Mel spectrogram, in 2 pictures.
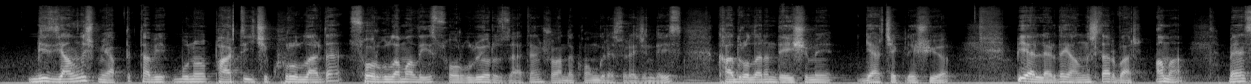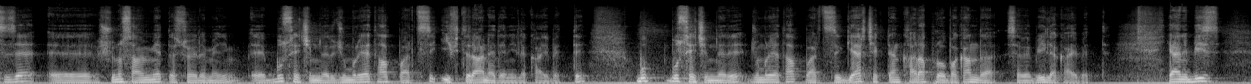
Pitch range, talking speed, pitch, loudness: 95-120 Hz, 120 wpm, 105 Hz, -20 LUFS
